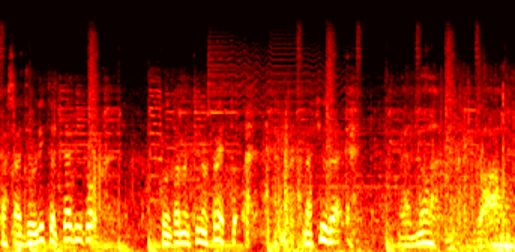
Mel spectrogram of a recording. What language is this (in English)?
Italian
